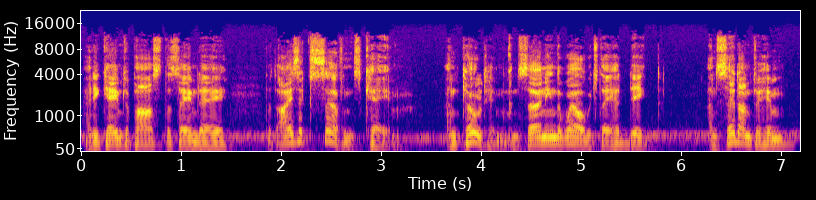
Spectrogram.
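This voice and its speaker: A man narrating scripture from a script in a measured, formal way. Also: medium pitch, lively intonation. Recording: faintly noisy old recording.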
